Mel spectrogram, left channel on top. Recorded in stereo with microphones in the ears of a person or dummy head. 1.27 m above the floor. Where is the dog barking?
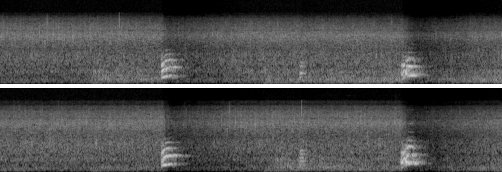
5° left (ahead or behind), 1.5 m; by 4.3 s 50° right (ahead or behind), 1.0 m.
